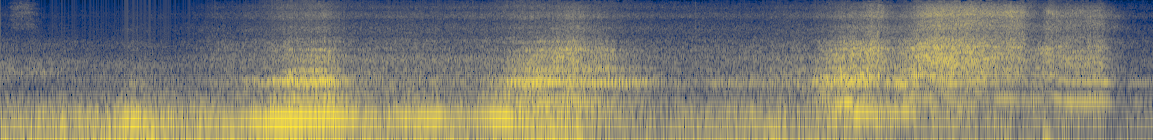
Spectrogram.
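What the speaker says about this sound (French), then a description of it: "Tu te rends compte comment il gueule ce putain de moteur?" A powerful car's engine roars and revs loudly inside a small tunnel, the sound swelling and echoing in several surges across the clip, with faint voices underneath.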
